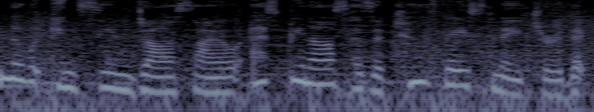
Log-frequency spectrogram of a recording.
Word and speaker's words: Espinas: Espinas. That's how you pronounce it.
